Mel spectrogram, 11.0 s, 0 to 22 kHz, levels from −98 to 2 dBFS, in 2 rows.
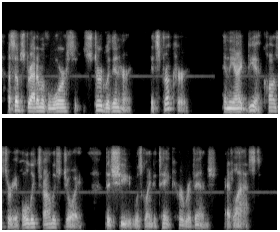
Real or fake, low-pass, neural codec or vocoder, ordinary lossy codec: real; 7.2 kHz; none; Opus, 16 kbps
